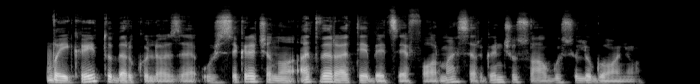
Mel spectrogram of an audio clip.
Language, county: Lithuanian, Alytus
